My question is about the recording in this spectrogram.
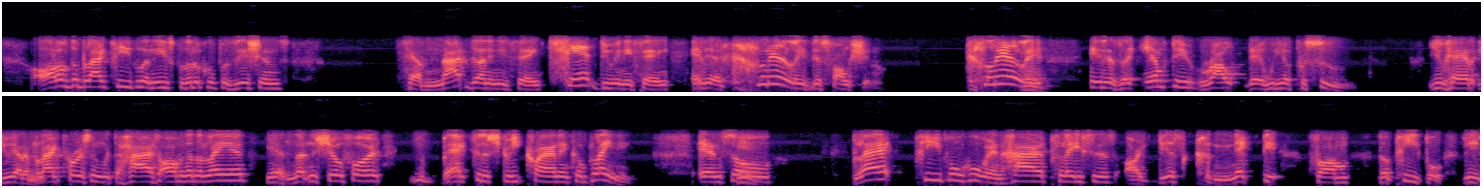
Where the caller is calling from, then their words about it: New Orleans, Louisiana, United States; I'm calling from New Orleans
